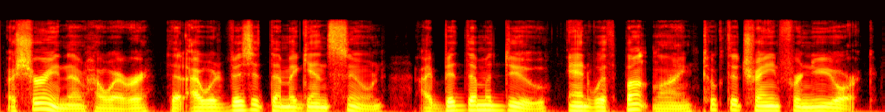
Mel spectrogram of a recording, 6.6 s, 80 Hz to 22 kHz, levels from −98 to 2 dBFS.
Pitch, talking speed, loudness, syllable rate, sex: 100 Hz, 210 wpm, -18 LUFS, 5.3 syllables/s, male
